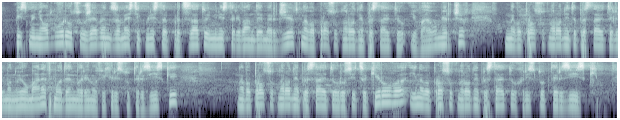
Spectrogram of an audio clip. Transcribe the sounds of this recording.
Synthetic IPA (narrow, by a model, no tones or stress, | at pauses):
pismɛniɔd̪ɡovoɾiot̪slˠuʒɛbɛnzɐmɛsnikminist̪əɾpɾɛt̪sɛd̪at̪ɛlˠiminist̪əɾivand̪ɛmɛɾd͡ʒiɛfnɐvɐpɾɔsot̪nɐɾɔd̪nijəpɾɛt̪st̪avit̪ɛlˠivaɛlˠmiɾt͡ʃɛf | nɐvɐpɾɔsot̪nɐɾɔd̪nit̪ɛpɾɛt̪st̪avit̪ɛlʲimɐnuilˠmanɛfmlˠɐd̪ɛnmɐɾinofixɾist̪ot̪ɛɾzijski | nɐvɐpɾɔsot̪nɐɾɔd̪nijəpɾɛt̪st̪avit̪ɛlˠɾʊsit̪səkiɾˠovəʔinɐvɐpɾɔsot̪nɐɾɔd̪nijəpɾɛt̪st̪avit̪ɛlˠxɾist̪ot̪ɛɾzijskʲi̥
